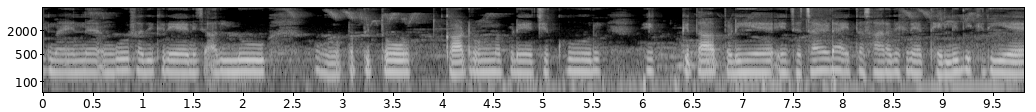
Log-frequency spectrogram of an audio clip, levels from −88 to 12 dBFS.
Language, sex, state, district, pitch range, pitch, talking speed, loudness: Marwari, female, Rajasthan, Nagaur, 170-180 Hz, 175 Hz, 190 wpm, -19 LUFS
